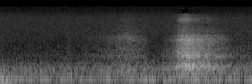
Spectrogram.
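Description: A single short, breathy cough bursts out near the end, moderately loud, over a steady low background rumble with no one talking.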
